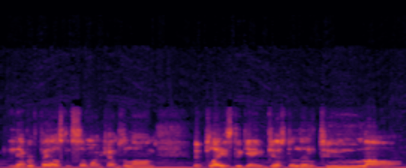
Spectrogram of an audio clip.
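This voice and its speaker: A man's voice: mid-range voice, sharp tone, poor audio. An actor playing a secretive insider informant in an audio drama, evasive and cautioning as he talks.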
